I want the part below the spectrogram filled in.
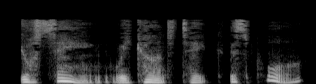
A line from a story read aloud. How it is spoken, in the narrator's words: She asked, voice pitched into a soft, intent murmur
